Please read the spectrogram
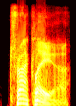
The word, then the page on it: Tracklayer: British English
